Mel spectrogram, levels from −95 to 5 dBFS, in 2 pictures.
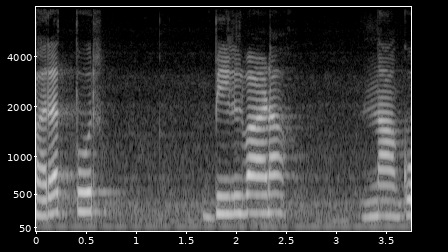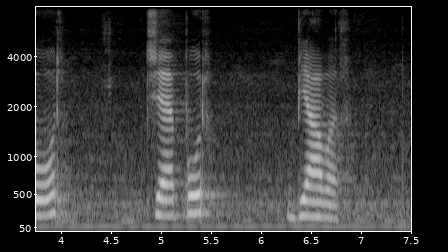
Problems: constant background noise, echo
